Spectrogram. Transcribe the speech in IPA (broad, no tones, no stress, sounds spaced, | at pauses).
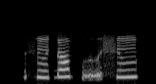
θ ũ ɗ ɔ p ṵ s ũ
